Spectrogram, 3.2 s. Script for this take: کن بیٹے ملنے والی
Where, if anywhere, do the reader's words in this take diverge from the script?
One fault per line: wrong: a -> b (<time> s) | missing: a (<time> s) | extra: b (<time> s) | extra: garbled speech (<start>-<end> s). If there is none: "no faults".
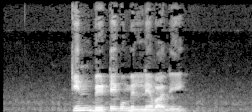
extra: کو (1.5 s)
